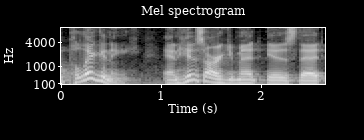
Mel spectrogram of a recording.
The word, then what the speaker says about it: polygyny: When he first said that, I said, "You're mispronouncing polygamy?" And he said, "No, polygyny."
